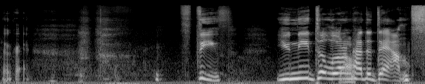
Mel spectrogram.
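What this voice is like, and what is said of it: Rusty put-on Russian accent. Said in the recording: “let's hear a rusty Russian accent ... What do you want me to say in a Russian accent then?”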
